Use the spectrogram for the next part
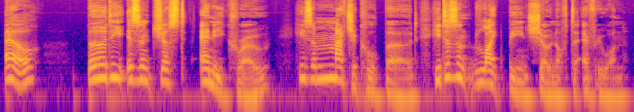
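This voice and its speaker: A storyteller voicing a calm older boy who answers with mild, patient exasperation. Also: mid-range voice, normal speed, breathy edge, dry recording, studio quality, pitched above the performer's own voice.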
